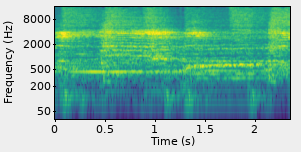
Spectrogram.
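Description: A choir singing a gospel worship song with instrumental backing, the voices holding long notes over a steady bass.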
